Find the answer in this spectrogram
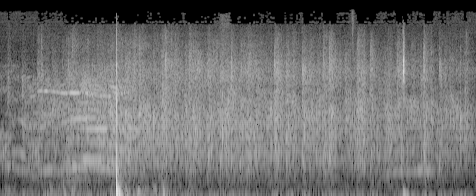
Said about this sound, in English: Give him a hand clap.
